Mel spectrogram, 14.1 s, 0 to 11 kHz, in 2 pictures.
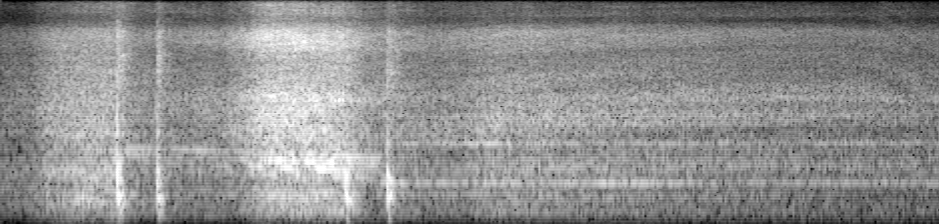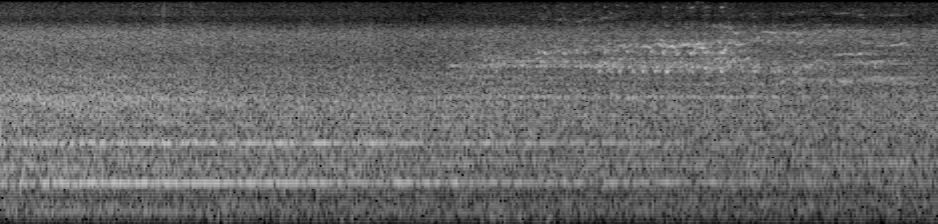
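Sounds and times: electric train passing and whining: 0.0s - 14.0s
train wheel clicks over rail joints: 0.8s - 1.4s.

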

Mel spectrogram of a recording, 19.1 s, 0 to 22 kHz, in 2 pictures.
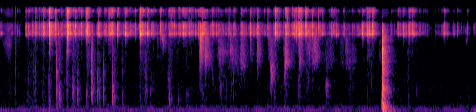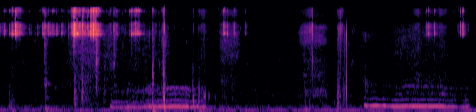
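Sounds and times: cat toy rattling and jingling: 0.0s - 12.8s.

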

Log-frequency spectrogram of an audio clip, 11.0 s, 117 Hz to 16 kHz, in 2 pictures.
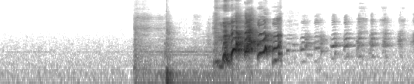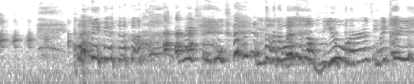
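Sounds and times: children laughing: 2.8s - 11.0s.

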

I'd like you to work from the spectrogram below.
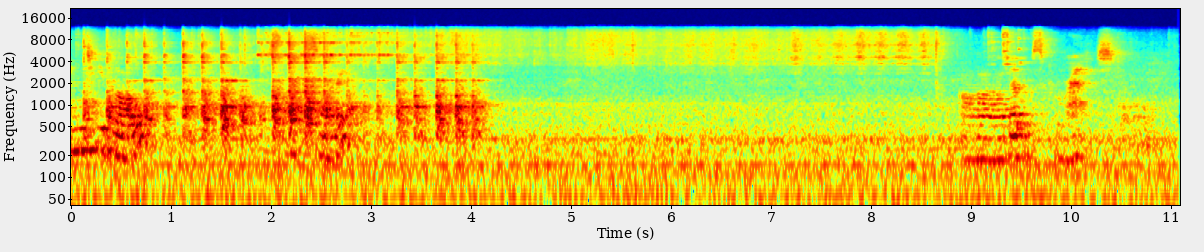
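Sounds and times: cereal pouring into ceramic bowl: 3.8s - 8.8s.

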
